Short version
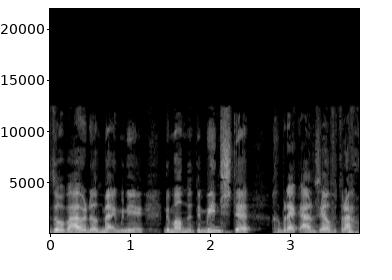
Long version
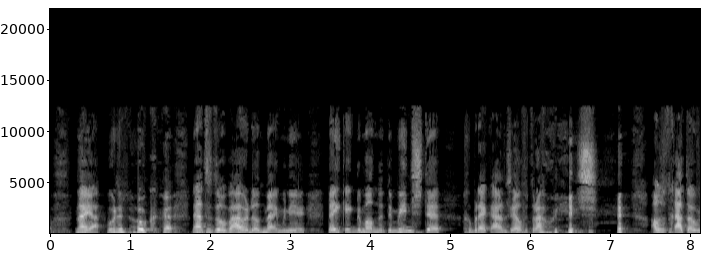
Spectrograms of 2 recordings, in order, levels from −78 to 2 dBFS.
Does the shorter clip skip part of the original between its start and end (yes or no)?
yes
